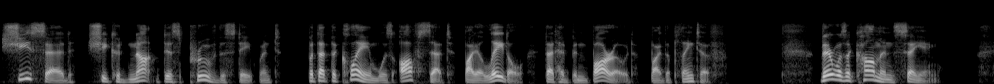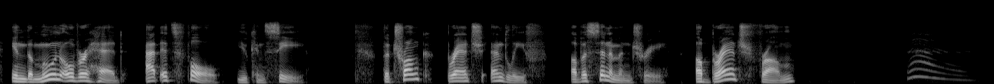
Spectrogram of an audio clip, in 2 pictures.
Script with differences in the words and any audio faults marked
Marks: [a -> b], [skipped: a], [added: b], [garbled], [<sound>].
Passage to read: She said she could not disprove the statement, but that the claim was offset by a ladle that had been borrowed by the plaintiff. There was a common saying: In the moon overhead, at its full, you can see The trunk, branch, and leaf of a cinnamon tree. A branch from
She said she could not disprove the statement, but that the claim was offset by a ladle that had been borrowed by the plaintiff. There was a common saying: In the moon overhead, at its full, you can see The trunk, branch, and leaf of a cinnamon tree. A branch from [sigh]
